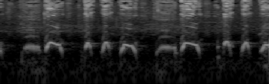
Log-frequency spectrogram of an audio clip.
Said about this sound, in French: Pigeon. C'est pas moi qui fais les cris, je tiens quand même à le préciser.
